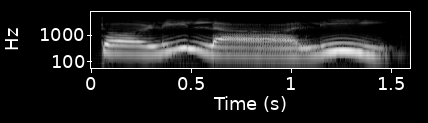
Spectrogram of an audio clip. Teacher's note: மூணு லகரமும் இதுல வருது நாக்கு அந்த மூணு இடத்தையும் தொடுறதை நீங்க கவனிச்சு பாருங்க தொழிலாளி மூணு இடத்துலயும் நாக்கு கண்டிப்பா டச் பண்றதை கவனிங்க சரியா இந்த மாதிரி · சிறப்பு லகரம் சொல்லும்போது நாக்கு நல்லா உள்ள வளைஞ்சு சொல்லும்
